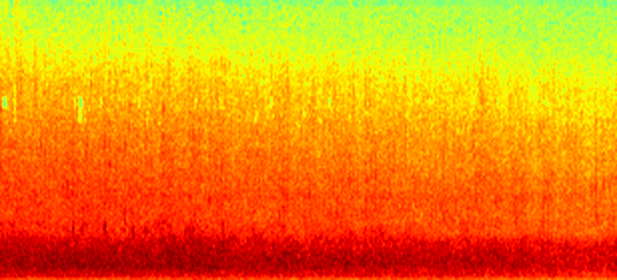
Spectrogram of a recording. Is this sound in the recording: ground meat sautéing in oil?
no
